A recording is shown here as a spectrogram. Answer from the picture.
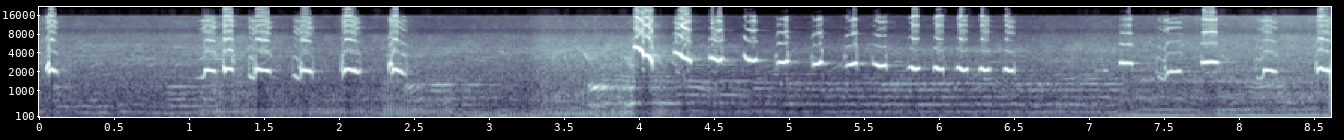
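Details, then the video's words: Greater green leafbird (cucak ijo) singing to incite other leafbirds: spaced sharp whistles, then a fast descending run of clipped whistled notes, and a few slurred whistles at the end. "BEARAPI API...!!!TEMBAKAN PEDAS CUCAK IJO GACOR BUAT MANCING CUCAK IJO LAIN AGAR JAMTROK"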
